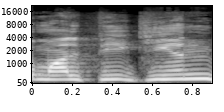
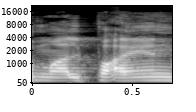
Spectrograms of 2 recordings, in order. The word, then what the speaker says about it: Malpighian: जी students, इनको मालपीजियन भी बोलते हैं, मालपीजियन भी, और इवन के कुछ प्रोनाउंसिएशंस ऐसी भी हैं जिनमें इनको मालपायन भी बोला जाता है, लेकिन सस्पेंडेड ट्यूब्यूल्स हैं, आसान तरीके से याद रखें।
